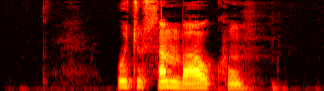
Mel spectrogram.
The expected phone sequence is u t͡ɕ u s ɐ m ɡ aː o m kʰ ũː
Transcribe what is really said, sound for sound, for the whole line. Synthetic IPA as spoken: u t͡ɕ u s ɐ m b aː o kʰ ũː

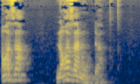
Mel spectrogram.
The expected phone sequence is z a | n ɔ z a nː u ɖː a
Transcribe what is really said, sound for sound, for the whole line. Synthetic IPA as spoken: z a | n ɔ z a n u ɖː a

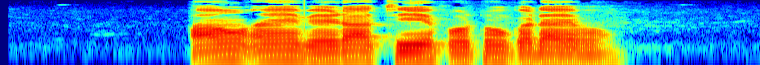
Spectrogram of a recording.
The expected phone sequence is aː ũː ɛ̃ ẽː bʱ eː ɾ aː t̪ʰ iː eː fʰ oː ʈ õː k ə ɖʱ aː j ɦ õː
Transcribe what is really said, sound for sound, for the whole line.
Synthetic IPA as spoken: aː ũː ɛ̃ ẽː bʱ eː ɽ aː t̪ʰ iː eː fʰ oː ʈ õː k ə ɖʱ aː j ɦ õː

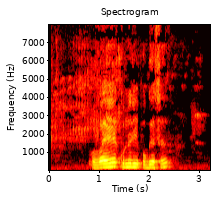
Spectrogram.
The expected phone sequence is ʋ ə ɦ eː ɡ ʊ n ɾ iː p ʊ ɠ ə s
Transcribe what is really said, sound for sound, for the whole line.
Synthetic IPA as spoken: ʋ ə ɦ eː k ʊ n ɾ iː p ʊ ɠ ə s

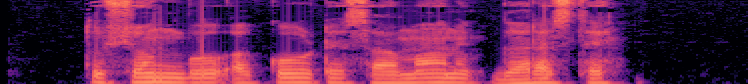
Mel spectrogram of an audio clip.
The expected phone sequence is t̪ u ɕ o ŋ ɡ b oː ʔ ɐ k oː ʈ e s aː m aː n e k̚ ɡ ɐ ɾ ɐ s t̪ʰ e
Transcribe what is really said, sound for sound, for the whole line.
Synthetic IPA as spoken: t̪ u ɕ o ŋ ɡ b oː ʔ ɐ k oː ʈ e s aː m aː n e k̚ ɡ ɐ ɾ ɐ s t̪ʰ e

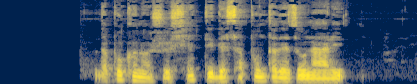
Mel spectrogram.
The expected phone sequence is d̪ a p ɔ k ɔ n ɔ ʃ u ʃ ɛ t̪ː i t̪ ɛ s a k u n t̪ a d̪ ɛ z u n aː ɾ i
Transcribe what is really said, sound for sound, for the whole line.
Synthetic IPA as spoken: d̪ a p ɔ k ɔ n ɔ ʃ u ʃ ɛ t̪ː i d̪ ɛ s a p u n t̪ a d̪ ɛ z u n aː ɾ i

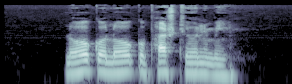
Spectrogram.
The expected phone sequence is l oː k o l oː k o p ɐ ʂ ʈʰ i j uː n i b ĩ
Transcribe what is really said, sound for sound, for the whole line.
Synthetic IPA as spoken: l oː k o l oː k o pʰ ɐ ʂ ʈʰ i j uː n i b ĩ

